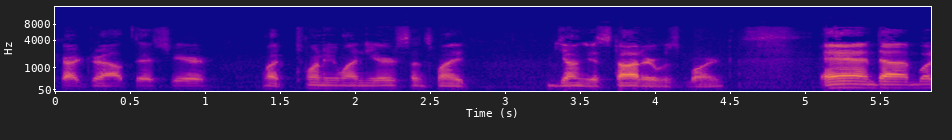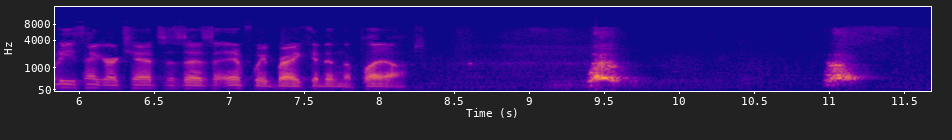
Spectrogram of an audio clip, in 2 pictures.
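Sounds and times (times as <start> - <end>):
speech: 0.2 - 8.4
puppy barking: 9.4 - 9.8, 11.0 - 11.4.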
